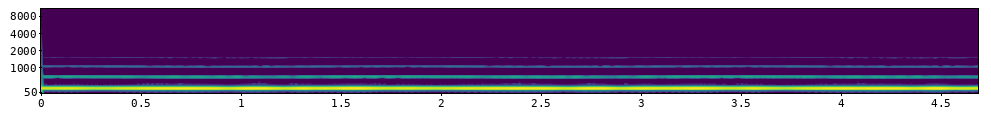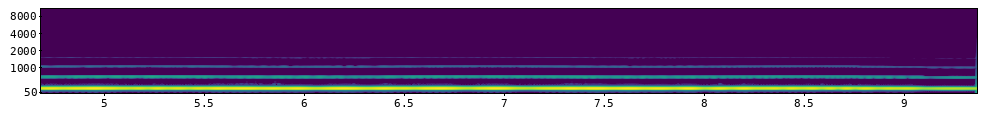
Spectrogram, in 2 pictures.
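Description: A steady electronic tone, one low held note with faint higher overtones, unbroken and unchanging, that dips slightly in pitch near the end.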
